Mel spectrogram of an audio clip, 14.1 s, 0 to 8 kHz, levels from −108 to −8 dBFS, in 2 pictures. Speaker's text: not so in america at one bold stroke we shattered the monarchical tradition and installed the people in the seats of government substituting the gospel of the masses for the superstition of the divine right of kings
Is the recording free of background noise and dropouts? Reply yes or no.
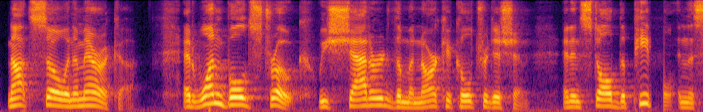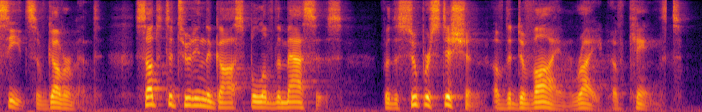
no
